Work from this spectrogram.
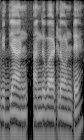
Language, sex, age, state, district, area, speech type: Telugu, male, 18-30, Telangana, Bhadradri Kothagudem, rural, spontaneous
